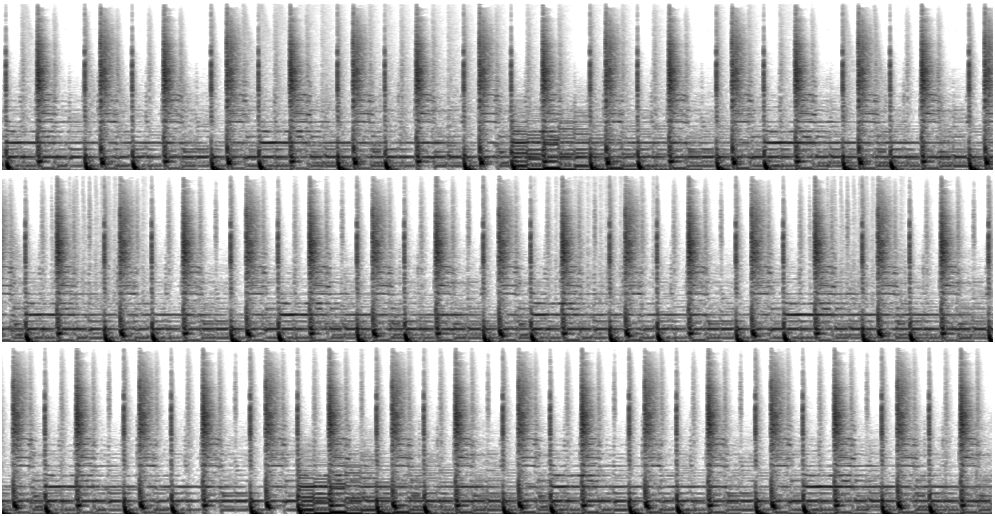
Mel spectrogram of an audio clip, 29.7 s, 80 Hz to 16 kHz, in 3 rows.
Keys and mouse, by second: 2.9 middle click, 3.9 middle drag, 4.6 shift+middle drag, 5.4-5.7 shift+middle drag, 7.5-8.4 drag, 10.7 middle click, 13.8 shift+click, 15.7-16.2 shift+drag, 16.6-17.1 shift+drag, 18.7 shift+middle drag, 24.5 click, 25.5 shift+d, 27.8 s.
